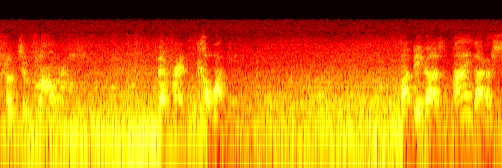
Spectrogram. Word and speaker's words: Hawaii: hundred times a day I find a more easy or more lazy Way by just playing Kawaii but Kawaii would be the right pronunciation oldness of the eight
